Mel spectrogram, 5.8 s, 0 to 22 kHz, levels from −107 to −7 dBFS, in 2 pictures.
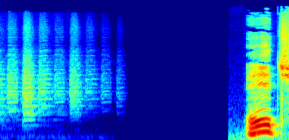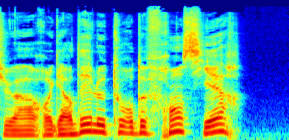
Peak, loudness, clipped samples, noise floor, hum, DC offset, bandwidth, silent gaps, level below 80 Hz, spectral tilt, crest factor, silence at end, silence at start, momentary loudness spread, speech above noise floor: -4 dBFS; -17 LUFS; under 0.1%; -62 dBFS; none; under 0.1%; 19 kHz; 1.27-2.28 s; -50 dBFS; -5 dB/octave; 16 dB; 0.55 s; 0.25 s; 5 LU; 45 dB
